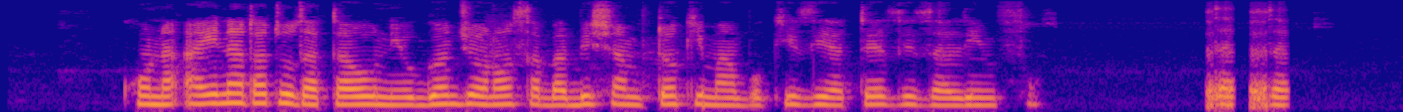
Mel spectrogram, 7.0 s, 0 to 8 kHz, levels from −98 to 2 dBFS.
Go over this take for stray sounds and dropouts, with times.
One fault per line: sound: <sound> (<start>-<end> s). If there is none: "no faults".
sound: laugh (6.0-6.4 s)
